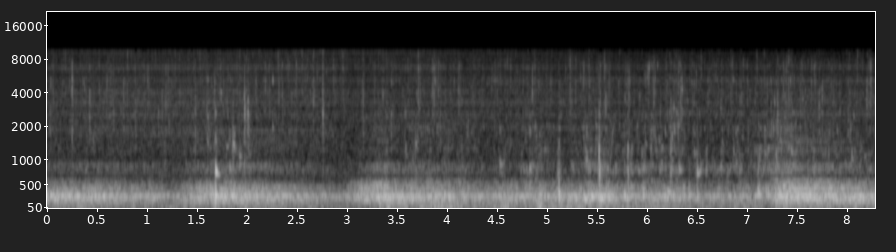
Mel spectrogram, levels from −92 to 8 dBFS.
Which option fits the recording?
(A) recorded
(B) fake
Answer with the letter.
A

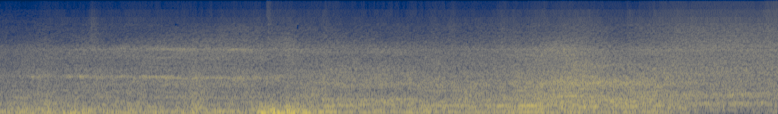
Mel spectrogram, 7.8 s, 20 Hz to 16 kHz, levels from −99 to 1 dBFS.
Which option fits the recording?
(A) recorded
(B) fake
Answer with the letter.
B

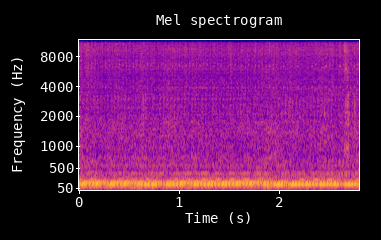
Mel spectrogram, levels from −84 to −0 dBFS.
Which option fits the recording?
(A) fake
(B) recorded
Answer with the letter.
B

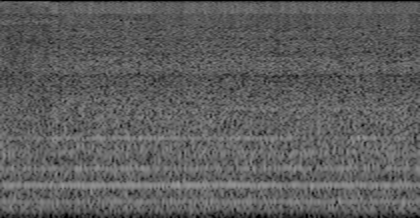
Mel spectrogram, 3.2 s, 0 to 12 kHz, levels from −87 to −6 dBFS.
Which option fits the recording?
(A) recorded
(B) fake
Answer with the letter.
B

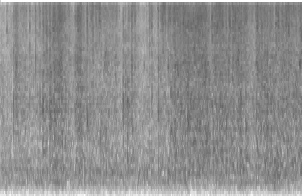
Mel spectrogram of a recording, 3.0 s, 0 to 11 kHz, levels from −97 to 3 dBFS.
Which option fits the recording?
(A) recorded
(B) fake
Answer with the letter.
B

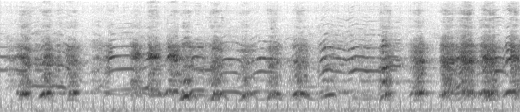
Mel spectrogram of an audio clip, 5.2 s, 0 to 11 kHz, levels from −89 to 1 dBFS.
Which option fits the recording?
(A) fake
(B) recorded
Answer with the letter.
B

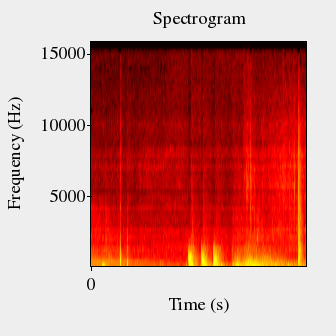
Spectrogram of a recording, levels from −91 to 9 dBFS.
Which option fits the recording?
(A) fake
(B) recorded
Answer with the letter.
A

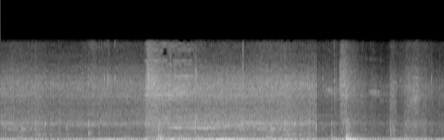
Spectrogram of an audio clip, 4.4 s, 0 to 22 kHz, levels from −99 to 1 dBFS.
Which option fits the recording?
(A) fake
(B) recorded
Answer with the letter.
B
